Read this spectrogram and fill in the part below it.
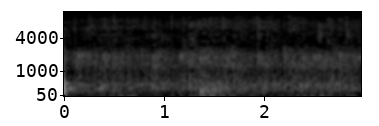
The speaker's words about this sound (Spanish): damos un aplauso a Dios por este día? Aleluya.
